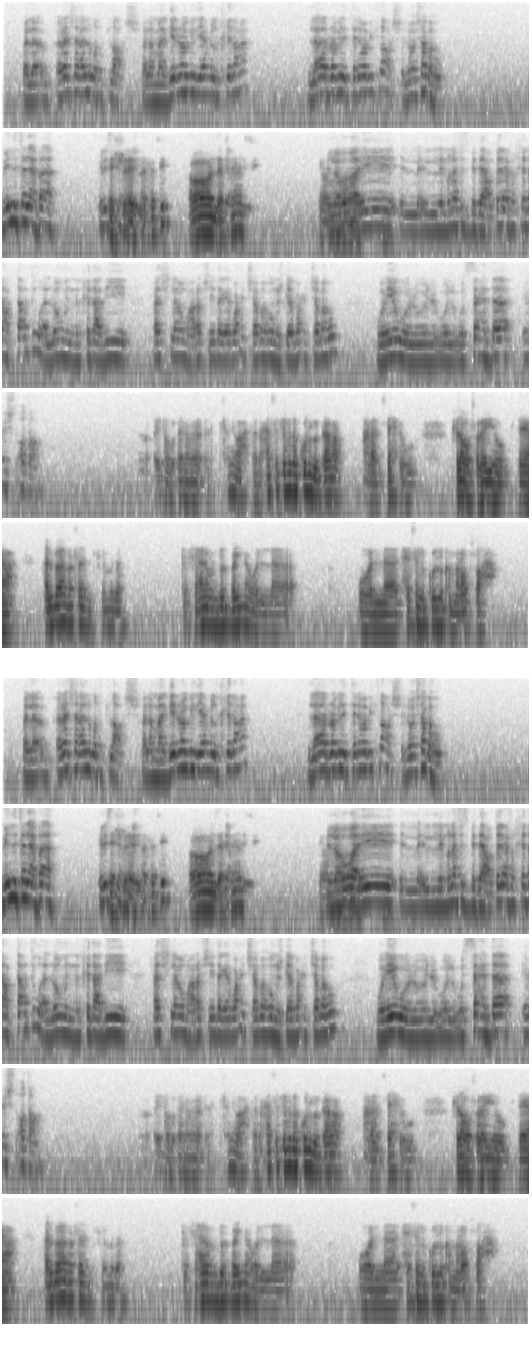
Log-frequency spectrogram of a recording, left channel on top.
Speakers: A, on the right; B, on the left.
A: فالرشا قال له ما تطلعش فلما جه الراجل يعمل الخدعه لقى الراجل التاني ما بيطلعش اللي هو شبهه مين اللي طلع بقى كريستيان
B: ايش الاساسي
A: بيل
B: اه
A: كريستيان
B: الاساسي
A: بيل
B: يا نهار
A: اللي هو ايه
B: أبيض.
A: ال- ال- المنافس بتاعه طلع في الخدعه بتاعته قال لهم ان الخدعه دي فاشله وما اعرفش ايه ده جايب واحد شبهه ومش جايب واحد شبهه وايه وال- وال- وال- والساحر ده عيشه قطع
B: إيه؟ طب انا ثانيه واحده انا حاسس الفيلم ده كله بيتكلم على سحر وخدعه بصريه وبتاع هل بقى مثلا الفيلم ده كان في حاجه من دول باينه ولا ولا تحس ان كله كان ملعوب صح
